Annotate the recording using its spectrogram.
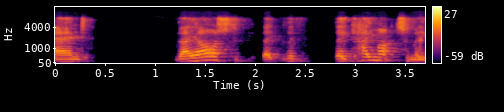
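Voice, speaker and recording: The speaker is a man with a British accent. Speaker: pool commentator. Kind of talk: casual interview chat.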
